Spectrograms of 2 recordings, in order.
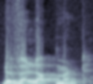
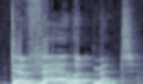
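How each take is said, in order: First: DEVELOPMENT short, with misplaced stress; mis-stressed development. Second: DEVELOPMENT with a drawn-out VEL; correct stress on development. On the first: Coach showing the faulty rhythm, mis-stressed DEVELOPMENT. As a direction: hurry past VEL in DEVELOPMENT. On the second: Coach contrasting two rhythms, stressed de-VEL-opment. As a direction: stretch the second syllable of DEVELOPMENT. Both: Shown as a demonstration. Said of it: "You hear the difference?".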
